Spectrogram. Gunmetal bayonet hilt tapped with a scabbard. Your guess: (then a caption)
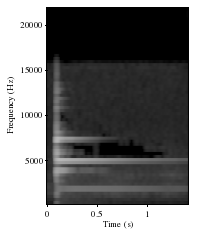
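Genuine. The gunmetal hilt of a genuine WWI Pritchard bayonet for the Webley revolver, held by the blade, is tapped once with its scabbard. It gives a single bright, clear metallic ring with a high pitched tone that slowly fades. The clear ring marks it as original, unlike the dull clunk of reproductions.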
